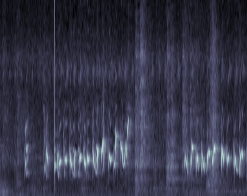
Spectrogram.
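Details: Young sooty-headed bulbul song used as a provoking lure for other bulbuls: two fast chattering bursts of bright, warbling notes, each packed with rapid rising and falling chirps, separated by a short pause with a soft rustle.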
